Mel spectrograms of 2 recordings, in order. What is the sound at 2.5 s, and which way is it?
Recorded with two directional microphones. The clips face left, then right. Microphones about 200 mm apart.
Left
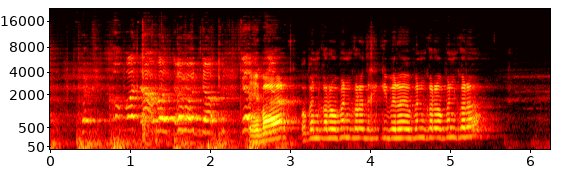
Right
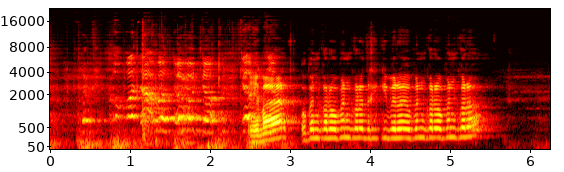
A man's voice, 5° left (ahead or behind).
